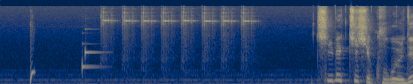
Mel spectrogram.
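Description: Short coin-like chimes tick up quickly.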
